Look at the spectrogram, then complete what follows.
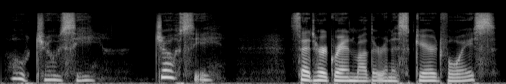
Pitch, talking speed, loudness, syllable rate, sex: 195 Hz, 120 wpm, -18 LUFS, 4.6 syllables/s, female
